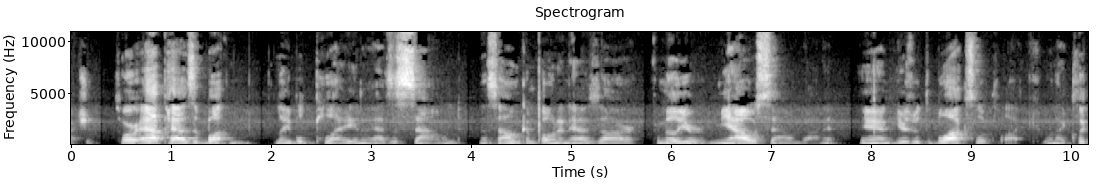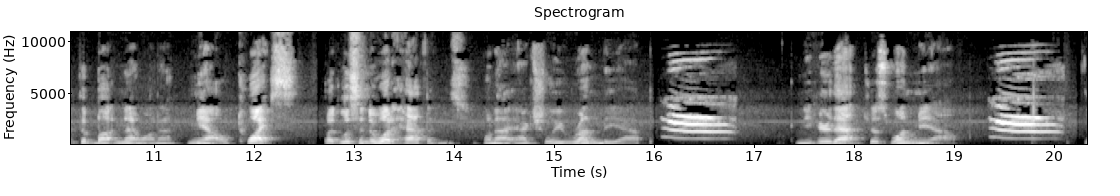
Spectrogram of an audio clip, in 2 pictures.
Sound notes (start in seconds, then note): 16.0 meow sound; 19.3 meow sound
